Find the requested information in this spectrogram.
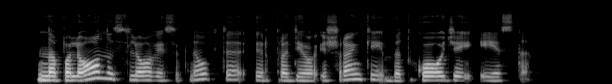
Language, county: Lithuanian, Kaunas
